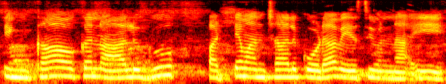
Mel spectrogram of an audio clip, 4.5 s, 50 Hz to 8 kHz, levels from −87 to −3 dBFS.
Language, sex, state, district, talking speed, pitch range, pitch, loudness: Telugu, female, Andhra Pradesh, Manyam, 105 wpm, 210-240 Hz, 225 Hz, -12 LUFS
